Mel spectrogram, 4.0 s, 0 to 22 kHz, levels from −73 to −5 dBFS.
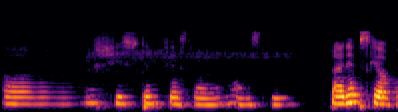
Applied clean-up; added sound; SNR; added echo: neural mask model DeepFilterNet 3.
